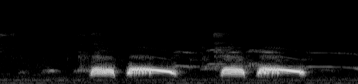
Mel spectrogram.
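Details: Spotted dove decoy bird giving a full, strong 'thúc gù' driving coo: two low husky two-note phrases, each a short burst followed by a longer coo that slides gently downward, about a second apart.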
